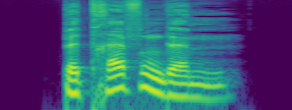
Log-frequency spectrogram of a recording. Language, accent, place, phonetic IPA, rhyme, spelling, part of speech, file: German, Germany, Berlin, [bəˈtʁɛfn̩dəm], -ɛfn̩dəm, betreffendem, adjective, De-betreffendem.ogg
- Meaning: strong dative masculine/neuter singular of betreffend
